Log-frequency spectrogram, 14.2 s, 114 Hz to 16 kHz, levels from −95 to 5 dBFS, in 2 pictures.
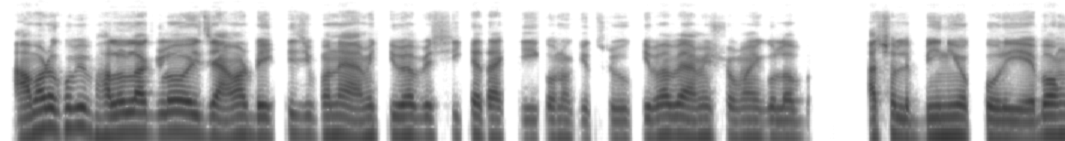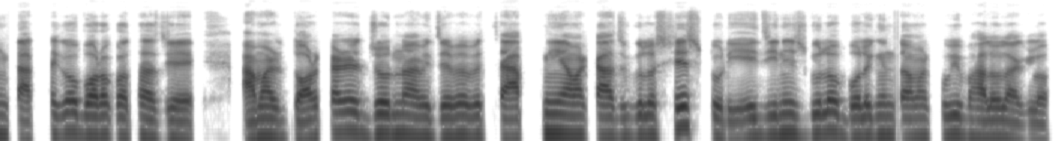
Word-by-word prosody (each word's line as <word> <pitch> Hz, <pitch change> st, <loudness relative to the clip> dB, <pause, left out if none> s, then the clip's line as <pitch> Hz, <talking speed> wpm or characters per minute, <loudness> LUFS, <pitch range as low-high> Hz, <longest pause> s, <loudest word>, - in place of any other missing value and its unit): আমারও 175 Hz, +3 st, +5 dB
খুবই 185 Hz, +1 st, +2 dB
ভালো 140 Hz, +1 st, +4 dB
লাগলো 155 Hz, 0 st, +2 dB
এইযে 140 Hz, -1 st, -1 dB
আমার 140 Hz, +2 st, +2 dB
ব্যক্তি 135 Hz, +2 st, -2 dB
জীবনে 140 Hz, 0 st, -2 dB
আমি 130 Hz, +2 st, -2 dB
কিভাবে 135 Hz, -1 st, -1 dB
শিখে 140 Hz, +1 st, -4 dB
থাকি 125 Hz, -1 st, -4 dB
কোনো 125 Hz, -1 st, -4 dB
কিছু, 120 Hz, +1 st, -12 dB, 0.2 s
কিভাবে 135 Hz, +2 st, 0 dB
আমি 130 Hz, +1 st, -2 dB
সময়গুলো 125 Hz, -1 st, -3 dB, 0.6 s
আসলে 125 Hz, +1 st, -1 dB
বিনিয়োগ 130 Hz, 0 st, +1 dB
করি 120 Hz, -1 st, +1 dB
এবং 140 Hz, +3 st, +3 dB, 0.2 s
তার 115 Hz, -, +2 dB
থেকেও 155 Hz, +2 st, 0 dB
বড় 140 Hz, 0 st, +5 dB
কথা 135 Hz, 0 st, 0 dB
যে 120 Hz, -, +1 dB, 0.5 s
আমার 130 Hz, +3 st, +4 dB, 0.2 s
দরকারের 155 Hz, +7 st, +3 dB
জন্য 150 Hz, -1 st, +3 dB
আমি 135 Hz, 0 st, 0 dB
যেভাবে 135 Hz, +1 st, +1 dB
চাপ 125 Hz, 0 st, +4 dB
নিয়ে 150 Hz, -1 st, +3 dB
আমার 140 Hz, 0 st, +2 dB
কাজগুলো 135 Hz, +1 st, +1 dB
শেষ 190 Hz, +1 st, +4 dB
করি, 125 Hz, -3 st, -2 dB
এই 130 Hz, -, 0 dB
জিনিসগুলো 145 Hz, +2 st, 0 dB
বলে 130 Hz, +1 st, +2 dB
কিন্তু 140 Hz, -1 st, -4 dB
আমার 130 Hz, 0 st, -3 dB
খুবই 140 Hz, 0 st, -2 dB
ভালো 120 Hz, 0 st, +2 dB
লাগলো। 110 Hz, -1 st, -3 dB
135 Hz, 190 wpm, -24 LUFS, 125-140 Hz, 0.6 s, আমারও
